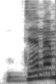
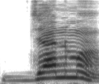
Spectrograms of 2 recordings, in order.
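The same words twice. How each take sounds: First: जन्म opened up as "ja-nam"; wrong full-letter reading. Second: जन्म as "janm"; correct half-letter reading. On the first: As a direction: put a vowel after n in जन्म. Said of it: "नहीं पढ़ना". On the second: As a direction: run n straight into m in जन्म. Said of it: "जन्म नहीं पढ़ना". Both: Shown as a demonstration.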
